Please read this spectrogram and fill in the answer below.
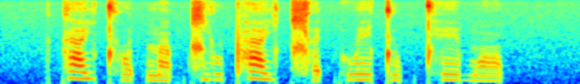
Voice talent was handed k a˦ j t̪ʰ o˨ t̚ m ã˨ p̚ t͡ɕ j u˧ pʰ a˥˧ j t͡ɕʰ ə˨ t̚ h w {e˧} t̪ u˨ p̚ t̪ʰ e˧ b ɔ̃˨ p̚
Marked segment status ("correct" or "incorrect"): correct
